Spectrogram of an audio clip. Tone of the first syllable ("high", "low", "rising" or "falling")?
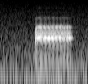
low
